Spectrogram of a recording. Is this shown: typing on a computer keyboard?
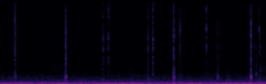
yes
